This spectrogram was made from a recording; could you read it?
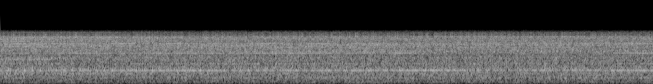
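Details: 2006 Saab 9-2X Aero, cold start first thing in the morning, no air conditioning on; smooth fast idle with a steady hum and no ticking or knocking, still settling toward normal idle, a normal cold idle.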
